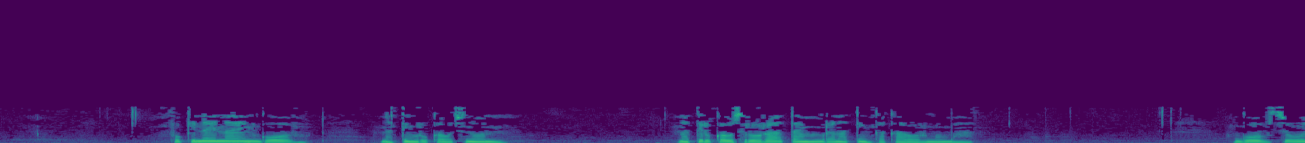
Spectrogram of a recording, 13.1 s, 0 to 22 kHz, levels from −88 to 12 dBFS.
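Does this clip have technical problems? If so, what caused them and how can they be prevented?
Yes. Throughout the speech there is heavy MP3 compression damage, likely from encoding at a very low bitrate, which the sound suggests is around 16 kbps. With so few bits, the treble is cut off and weak frequency lines flicker in and out between frames, giving a watery, swirly quality and smeared consonants. A spectrogram would show a hard ceiling with nothing above 5.6 kHz and patchy, blinking holes below it. Encoding at a higher bitrate, or keeping a lossless copy, would prevent this.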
